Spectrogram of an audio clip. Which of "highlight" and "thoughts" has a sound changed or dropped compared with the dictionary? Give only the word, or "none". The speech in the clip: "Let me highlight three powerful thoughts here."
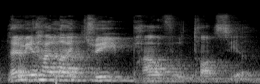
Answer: thoughts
